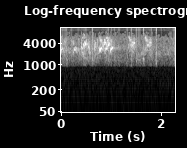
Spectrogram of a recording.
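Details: Brief burst of bird chirps at dawn on Wolfe Creek Crater's rim, Kimberley, Western Australia, recorded with a GoPro Max 360 camera: squeaky, high, clustered notes tumbling over one another.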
